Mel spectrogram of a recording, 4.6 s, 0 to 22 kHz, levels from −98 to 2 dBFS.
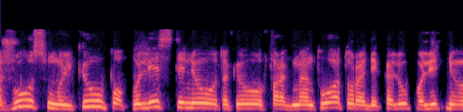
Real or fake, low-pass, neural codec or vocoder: real; 7.2 kHz; none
